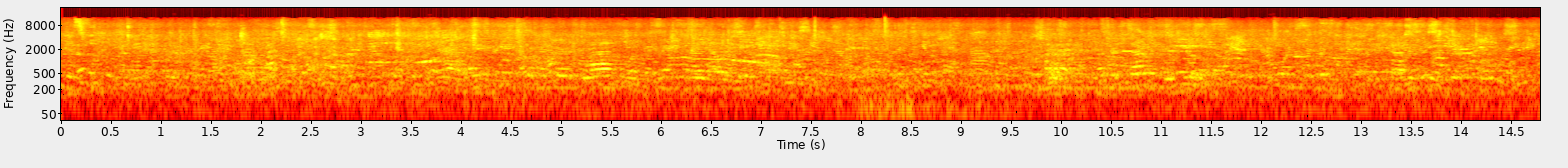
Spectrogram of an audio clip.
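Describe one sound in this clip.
A brass band plays a festive tune outdoors.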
